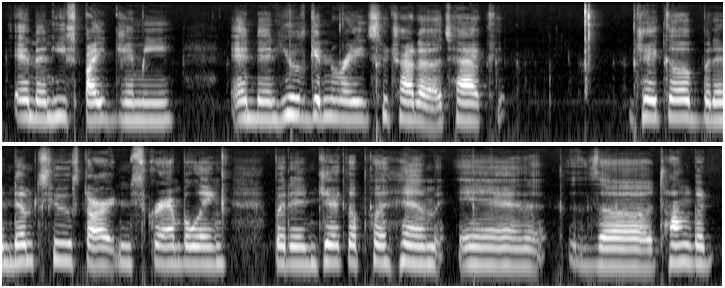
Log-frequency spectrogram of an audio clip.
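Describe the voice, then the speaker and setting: A woman's voice: medium pitch, a little mellow. A woman casually recapping a wrestling show, chatty and often laughing as she retells it.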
